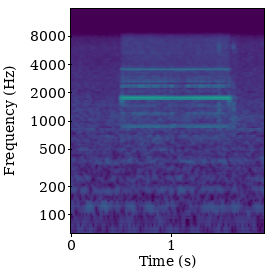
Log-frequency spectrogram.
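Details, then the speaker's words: Scanner giving a steady, high-pitched beep of about one second over a quiet background, an unexplained repeated beep while scanning. "Beep. That's stupid. I don't know why it just keep doing that."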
